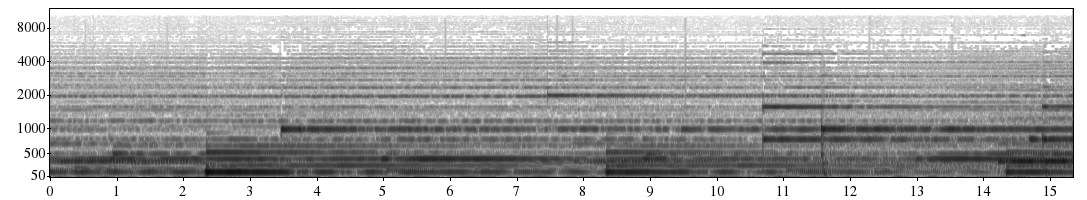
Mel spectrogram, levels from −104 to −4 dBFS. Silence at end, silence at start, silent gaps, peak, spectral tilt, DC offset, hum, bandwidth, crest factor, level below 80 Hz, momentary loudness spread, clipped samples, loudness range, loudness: 0 s; 0 s; none; -4 dBFS; -10 dB/octave; under 0.1%; none; 5 kHz; 18 dB; -50 dBFS; 11 LU; under 0.1%; 5 LU; -22 LUFS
